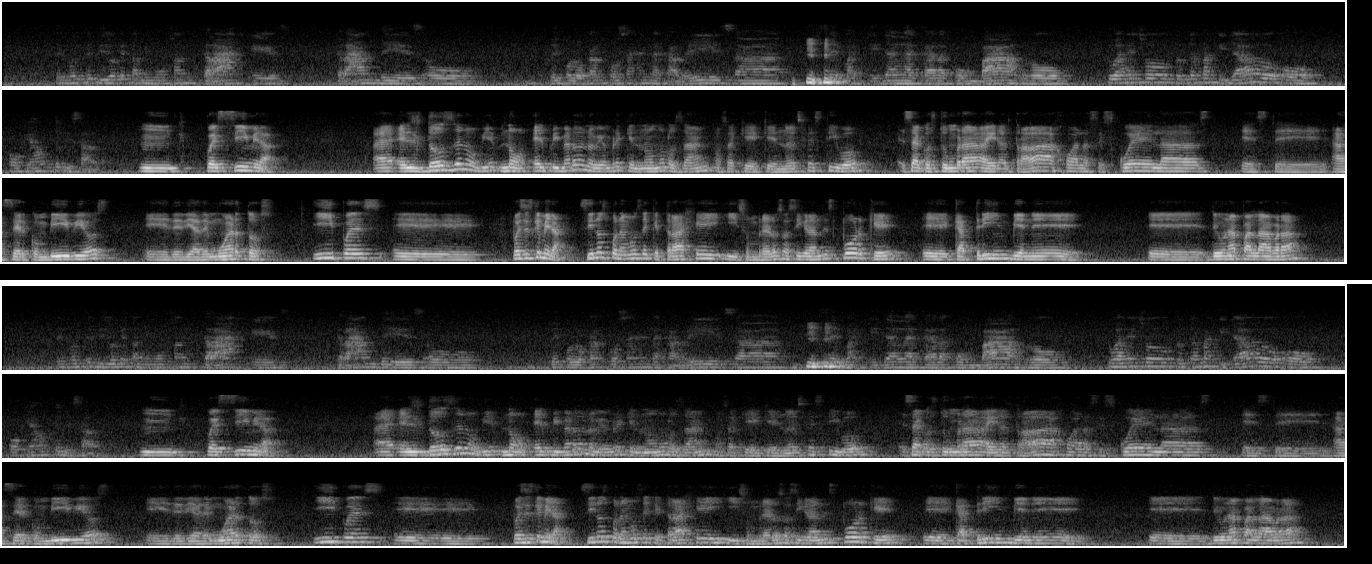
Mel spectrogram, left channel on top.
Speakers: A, on the left (about 20°); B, on the left (about 45°).
A: tengo entendido que también usan trajes grandes o se colocan cosas en la cabeza,
B: <laughs>
A: se maquillan la cara con barro. ¿Tú has hecho, tú te has maquillado o, o qué has utilizado?
B: Mm, pues sí, mira. Ah, El 2 de noviembre, no, el primero de noviembre que no nos los dan, o sea, que, que no es festivo, se acostumbra a ir al trabajo, a las escuelas, este, a hacer convivios eh, de Día de Muertos. Y pues, eh, pues es que mira, sí nos ponemos de que traje y, y sombreros así grandes porque eh, Catrín viene eh, de una palabra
